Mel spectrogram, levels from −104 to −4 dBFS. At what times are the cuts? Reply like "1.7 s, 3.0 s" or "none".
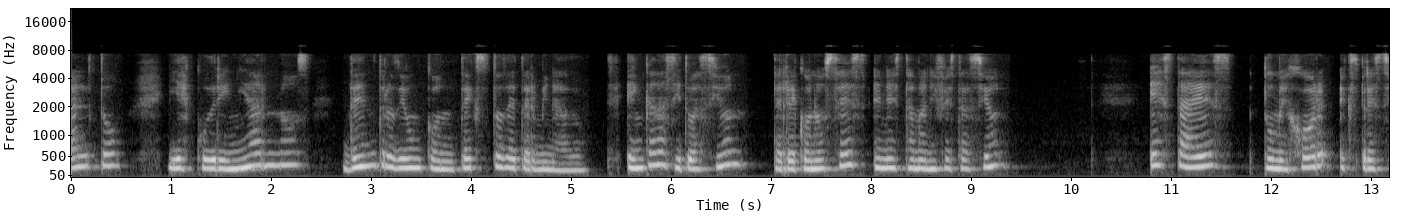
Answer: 7.0 s

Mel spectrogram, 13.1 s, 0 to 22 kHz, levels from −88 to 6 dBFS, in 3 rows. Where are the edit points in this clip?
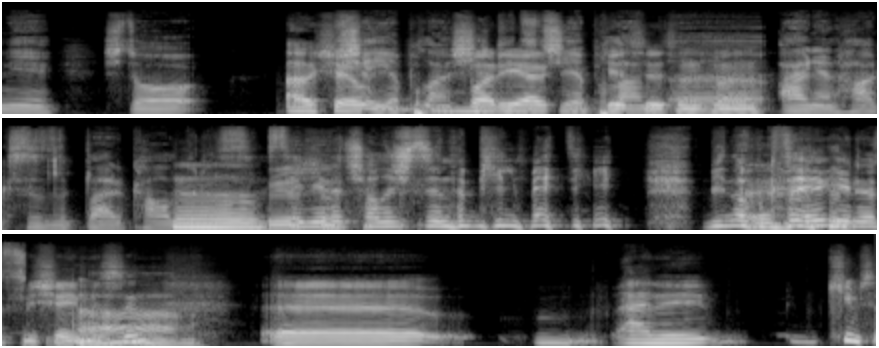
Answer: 5.7 s, 8.9 s

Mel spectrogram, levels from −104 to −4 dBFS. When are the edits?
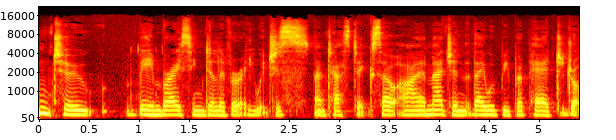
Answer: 2.7 s

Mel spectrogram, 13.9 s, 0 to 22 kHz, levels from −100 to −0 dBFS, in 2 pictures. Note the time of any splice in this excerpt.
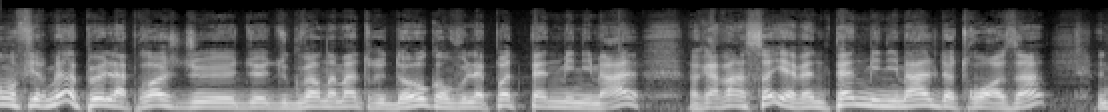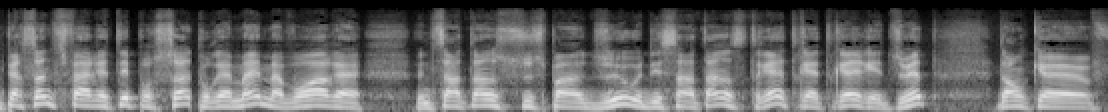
6.8 s, 8.1 s

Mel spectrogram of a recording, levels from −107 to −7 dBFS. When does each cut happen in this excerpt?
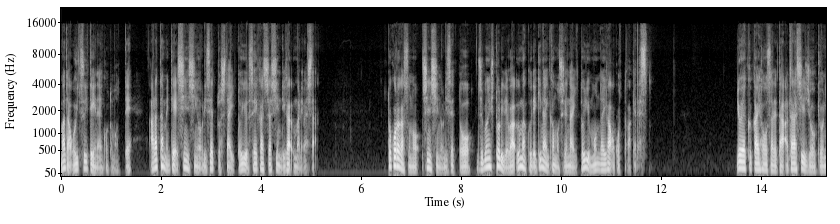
13.4 s

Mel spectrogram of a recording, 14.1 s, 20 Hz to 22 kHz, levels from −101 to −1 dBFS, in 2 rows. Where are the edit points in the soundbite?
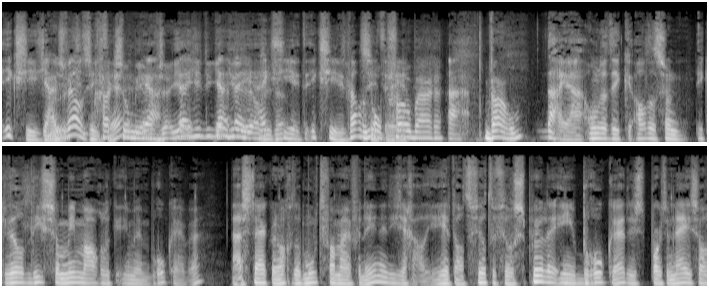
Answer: none

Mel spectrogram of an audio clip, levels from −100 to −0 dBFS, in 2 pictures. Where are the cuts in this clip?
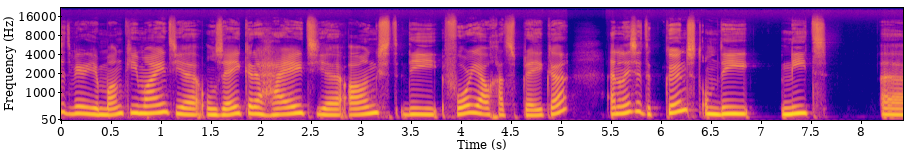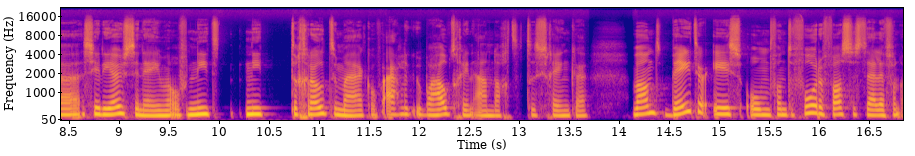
none

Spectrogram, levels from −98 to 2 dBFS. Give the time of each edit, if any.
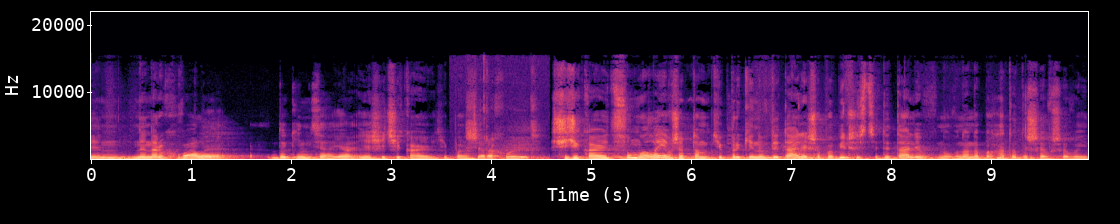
6.4 s

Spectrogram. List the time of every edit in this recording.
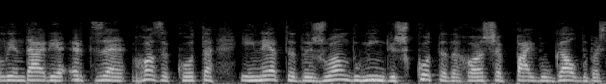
none

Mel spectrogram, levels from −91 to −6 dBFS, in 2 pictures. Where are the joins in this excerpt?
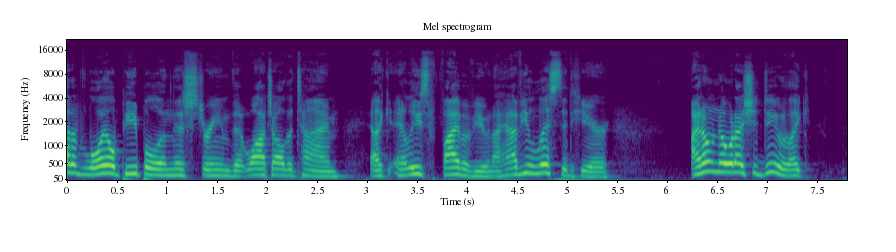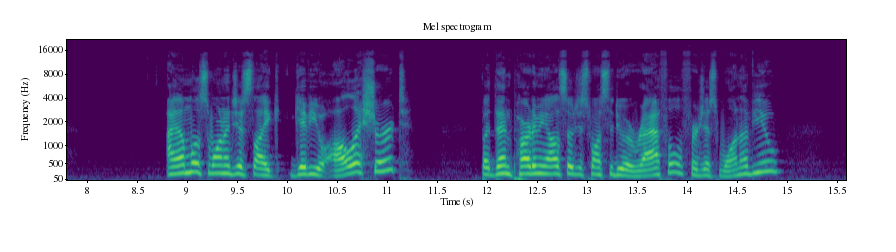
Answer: none

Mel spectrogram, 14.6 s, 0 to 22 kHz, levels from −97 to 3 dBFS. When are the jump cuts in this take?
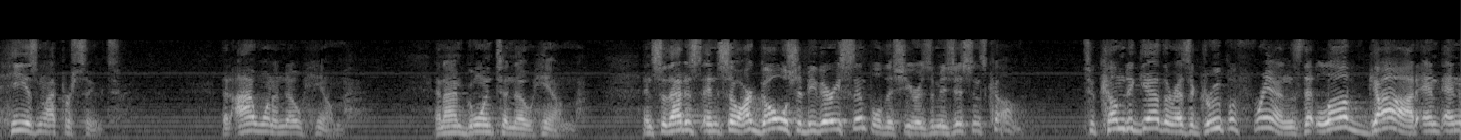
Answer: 10.8 s

